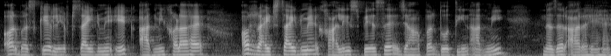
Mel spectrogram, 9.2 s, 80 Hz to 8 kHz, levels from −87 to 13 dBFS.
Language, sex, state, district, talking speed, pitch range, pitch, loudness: Hindi, female, Bihar, Kishanganj, 165 wpm, 150-180 Hz, 165 Hz, -22 LUFS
